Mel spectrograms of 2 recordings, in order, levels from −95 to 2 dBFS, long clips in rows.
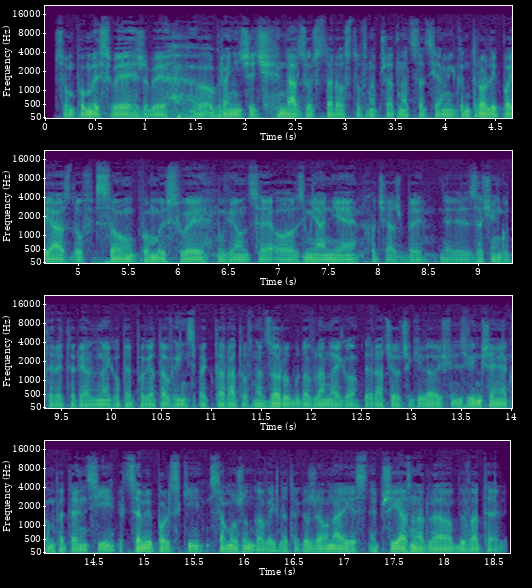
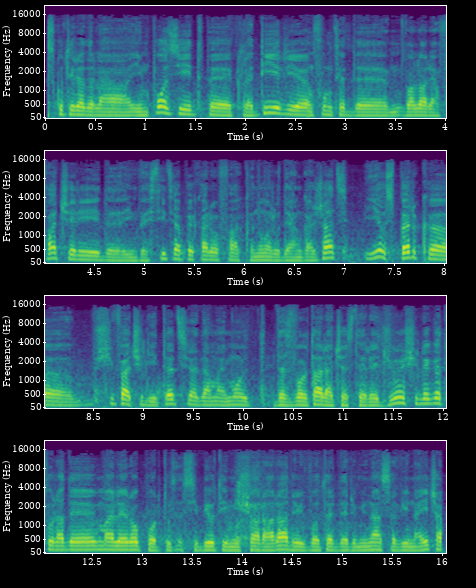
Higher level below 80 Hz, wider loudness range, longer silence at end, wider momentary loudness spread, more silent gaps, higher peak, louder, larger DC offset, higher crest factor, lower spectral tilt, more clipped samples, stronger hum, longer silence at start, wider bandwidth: first, -42 dBFS vs -50 dBFS; about the same, 3 LU vs 3 LU; about the same, 0.05 s vs 0.05 s; about the same, 6 LU vs 8 LU; neither; second, -8 dBFS vs 0 dBFS; second, -30 LUFS vs -16 LUFS; neither; about the same, 20 dB vs 16 dB; second, -5 dB/octave vs -6.5 dB/octave; neither; neither; about the same, 0.1 s vs 0 s; about the same, 15 kHz vs 15.5 kHz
